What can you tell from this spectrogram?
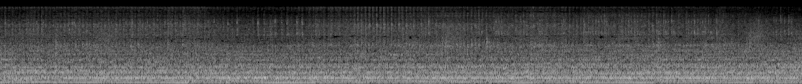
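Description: Drill press running, its twist bit boring into plywood: a steady motor hum with a slight wavering in pitch as the bit bites and is fed down.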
